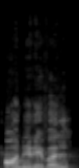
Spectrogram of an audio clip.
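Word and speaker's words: honourable: रहता है, हम क्या बोलते हैं, आर, एन ऑनरेबल, an honest. तो यहाँ पर एस साइलेंट है, भले वो एच कंसोनेंट है, स्टार्ट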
